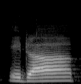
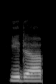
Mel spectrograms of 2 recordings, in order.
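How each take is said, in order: First: The final a of each name is held long. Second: The final a of each name is shortened. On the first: This is the Sanskrit way of saying the names. "Wenn du sanskritmäßig aussprechen willst" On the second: This is the Hindi way of saying the names. "in der Hindi-Variation sprechen und da wird das letzte A immer verkürzt"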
